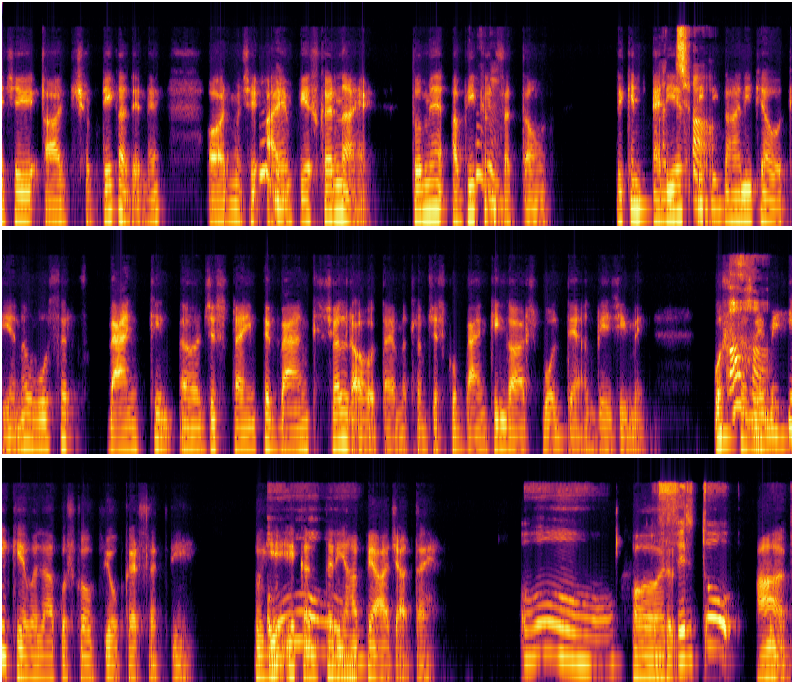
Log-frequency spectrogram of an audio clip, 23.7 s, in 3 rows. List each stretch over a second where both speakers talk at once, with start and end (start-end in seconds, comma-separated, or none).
none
